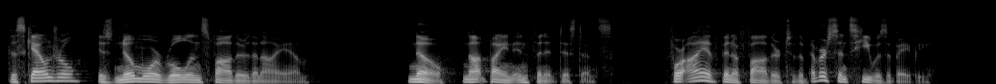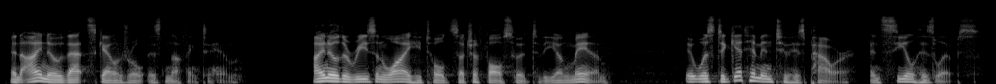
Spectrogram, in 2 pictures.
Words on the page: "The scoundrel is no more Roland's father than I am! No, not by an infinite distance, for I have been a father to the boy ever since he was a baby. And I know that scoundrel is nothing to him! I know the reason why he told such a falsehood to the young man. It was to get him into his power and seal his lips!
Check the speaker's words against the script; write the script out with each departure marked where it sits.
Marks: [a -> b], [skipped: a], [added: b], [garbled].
"The scoundrel is no more Roland's father than I am! No, not by an infinite distance, for I have been a father to the [skipped: boy] ever since he was a baby. And I know that scoundrel is nothing to him! I know the reason why he told such a falsehood to the young man. It was to get him into his power and seal his lips!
